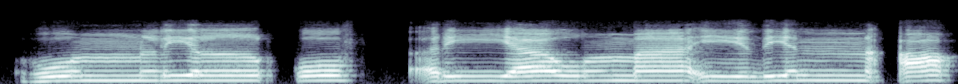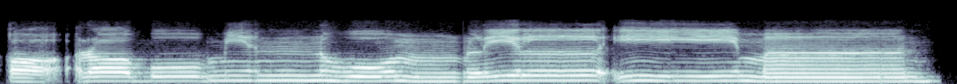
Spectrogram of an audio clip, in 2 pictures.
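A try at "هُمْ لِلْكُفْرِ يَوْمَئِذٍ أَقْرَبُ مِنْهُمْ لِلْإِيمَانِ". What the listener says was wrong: Nah, di sini di huruf fa-nya ya, lil kufri terlalu cepat aliran suaranya. Hum lil kufri yauma idzin aqrabu minhum.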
